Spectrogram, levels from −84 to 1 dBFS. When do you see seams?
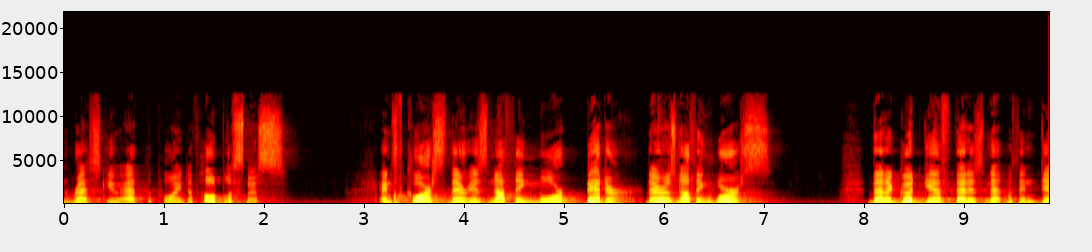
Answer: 0:03.3
0:05.8

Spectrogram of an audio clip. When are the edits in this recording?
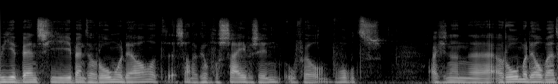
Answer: none

